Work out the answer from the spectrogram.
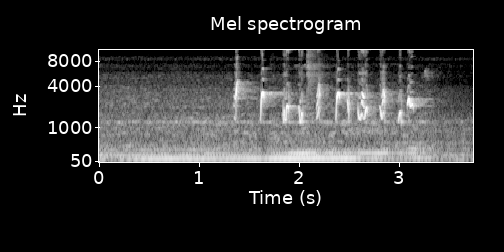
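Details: Stripe-throated Bulbul kept as a caged decoy to lure wild birds in forest, 2021: after a quiet start, a quick run of liquid, chirpy warbled notes rising and falling, with a low hum underneath.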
